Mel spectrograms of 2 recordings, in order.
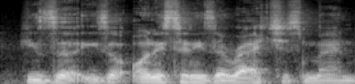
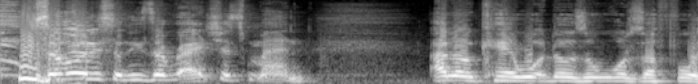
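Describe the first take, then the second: First: Said in the usual way. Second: High, louder through laughter; laughing. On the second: Real, not acted. Praising an honest player while cracking up. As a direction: repeat it cracking up. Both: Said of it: "repeats it laughing".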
